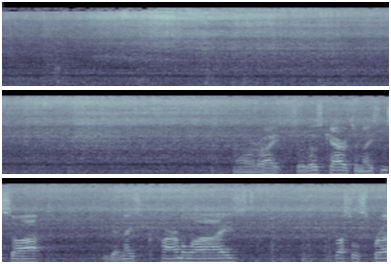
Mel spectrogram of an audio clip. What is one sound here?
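Food sizzles and hisses in a hot wok.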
